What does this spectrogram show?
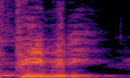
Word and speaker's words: Peabody: It's spelled P E A B O D Y. Peabody. Everybody else, it's Peabody. Up there, it's Peody.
